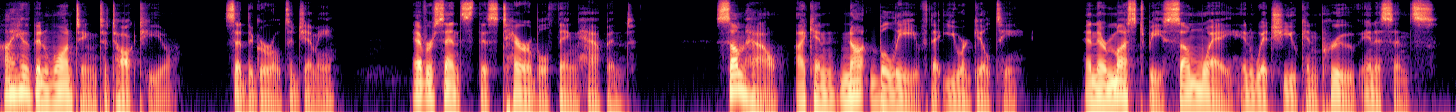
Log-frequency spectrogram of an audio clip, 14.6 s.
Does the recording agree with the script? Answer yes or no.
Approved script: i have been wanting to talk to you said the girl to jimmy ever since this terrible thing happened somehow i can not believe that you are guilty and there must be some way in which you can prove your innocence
no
